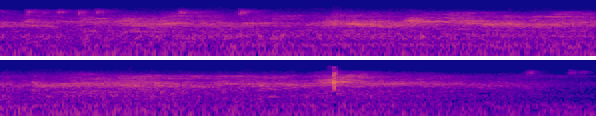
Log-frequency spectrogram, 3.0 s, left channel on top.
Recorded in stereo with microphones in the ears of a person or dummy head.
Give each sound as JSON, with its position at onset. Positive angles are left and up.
{"t": 1.6, "sound": "a finger snap", "side_deg": -45, "distance_m": 0.5}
